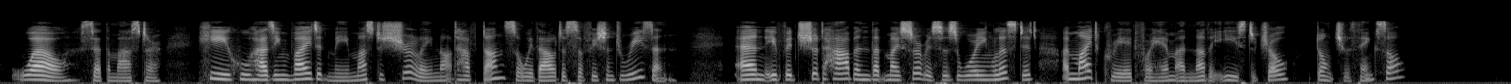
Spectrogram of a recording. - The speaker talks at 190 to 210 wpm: No, average, 165 wpm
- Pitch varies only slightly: No, average, 4.5 semitones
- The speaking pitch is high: Yes, high, 210 Hz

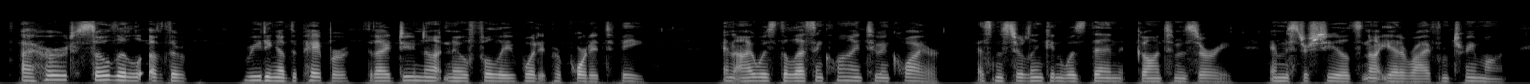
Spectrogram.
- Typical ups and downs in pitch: No, narrow, 2.1 semitones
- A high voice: No, medium, 155 Hz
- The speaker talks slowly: No, average, 175 wpm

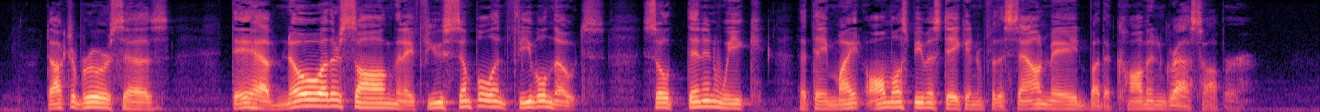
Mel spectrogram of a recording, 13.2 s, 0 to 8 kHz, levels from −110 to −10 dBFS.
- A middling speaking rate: Yes, average, 150 wpm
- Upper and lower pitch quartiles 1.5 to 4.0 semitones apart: No, wide, 5.5 semitones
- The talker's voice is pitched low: Yes, low, 115 Hz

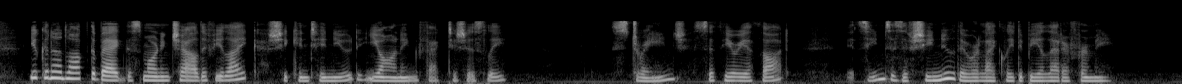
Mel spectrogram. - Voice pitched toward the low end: No, medium, 175 Hz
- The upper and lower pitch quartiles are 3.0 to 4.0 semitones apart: Yes, average, 3.6 semitones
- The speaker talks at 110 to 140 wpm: No, average, 165 wpm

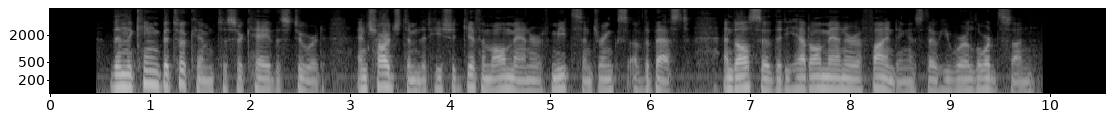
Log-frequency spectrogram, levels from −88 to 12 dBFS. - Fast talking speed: Yes, fast, 250 wpm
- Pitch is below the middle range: Yes, low, 110 Hz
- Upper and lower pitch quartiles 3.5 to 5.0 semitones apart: No, average, 2.9 semitones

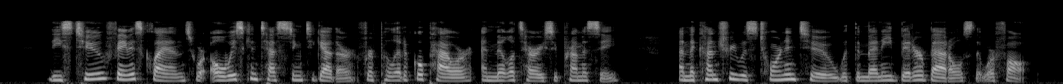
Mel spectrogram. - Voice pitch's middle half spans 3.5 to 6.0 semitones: Yes, average, 4.0 semitones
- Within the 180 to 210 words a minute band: No, average, 165 wpm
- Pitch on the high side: Yes, high, 195 Hz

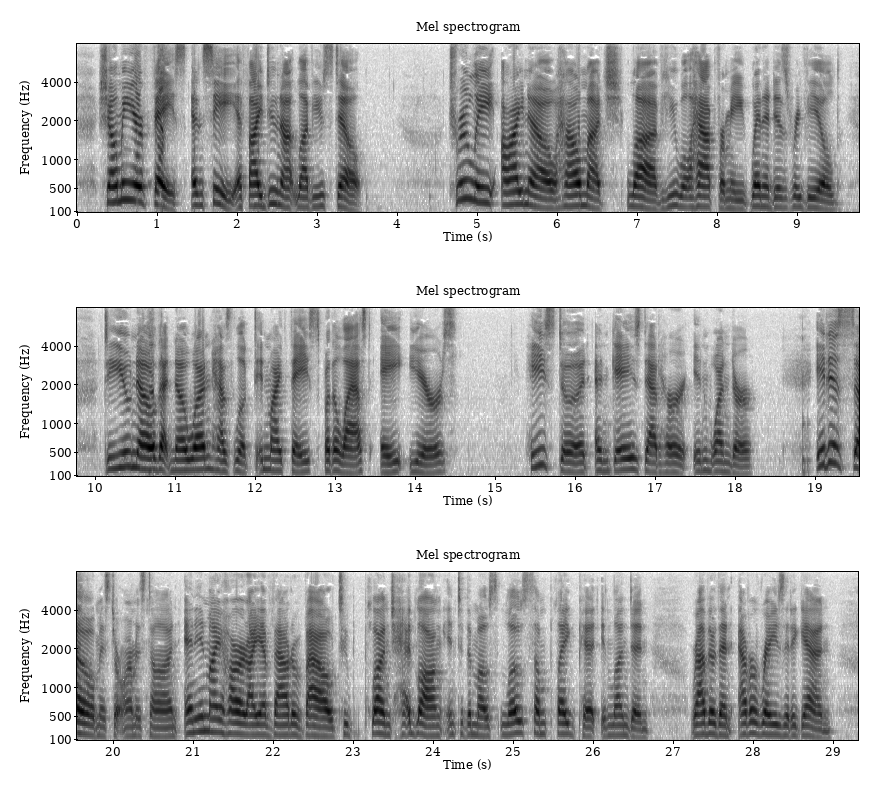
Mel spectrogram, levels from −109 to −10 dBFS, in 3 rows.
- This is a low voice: No, medium, 180 Hz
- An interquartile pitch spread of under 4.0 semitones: Yes, average, 3.6 semitones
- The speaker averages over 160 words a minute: Yes, average, 170 wpm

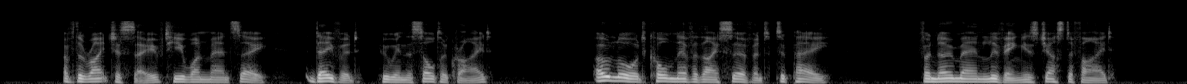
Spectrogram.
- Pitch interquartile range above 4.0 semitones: Yes, average, 4.7 semitones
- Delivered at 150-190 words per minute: No, average, 140 wpm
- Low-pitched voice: Yes, low, 115 Hz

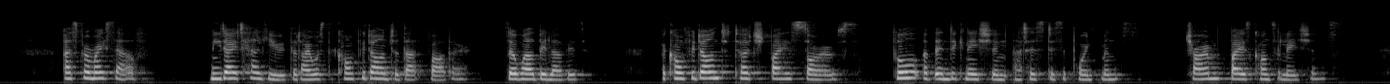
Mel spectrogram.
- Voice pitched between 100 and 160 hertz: No, very high, 250 Hz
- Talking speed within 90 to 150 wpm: Yes, average, 145 wpm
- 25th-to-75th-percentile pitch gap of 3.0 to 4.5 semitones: No, narrow, 2.6 semitones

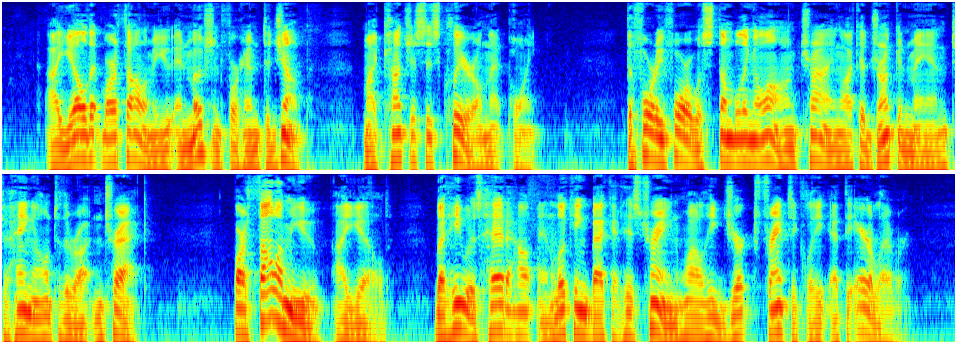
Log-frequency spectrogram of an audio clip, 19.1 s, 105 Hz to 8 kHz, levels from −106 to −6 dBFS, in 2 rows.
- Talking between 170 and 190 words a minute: Yes, average, 175 wpm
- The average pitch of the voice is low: Yes, very low, 95 Hz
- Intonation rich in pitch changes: Yes, wide, 5.9 semitones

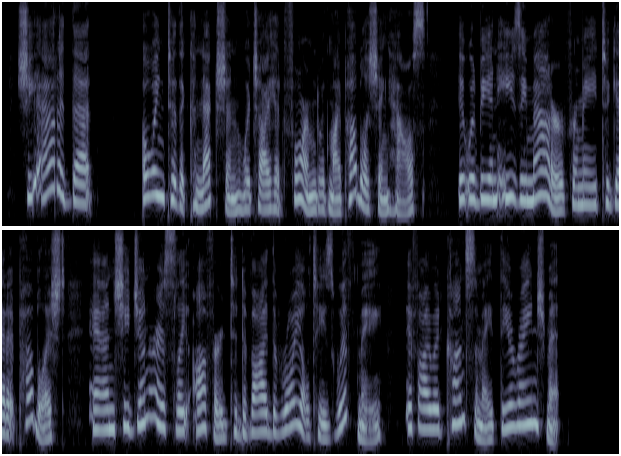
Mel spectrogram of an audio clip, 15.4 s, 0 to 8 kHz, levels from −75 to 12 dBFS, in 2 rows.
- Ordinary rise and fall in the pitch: No, wide, 8.3 semitones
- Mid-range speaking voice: No, high, 230 Hz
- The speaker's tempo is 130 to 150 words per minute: No, average, 165 wpm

